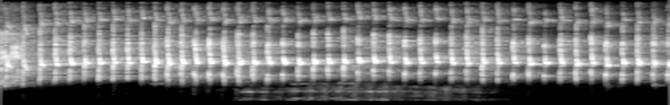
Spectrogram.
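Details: Fighter lovebird in captivity giving the long ngekek chatter used to set other lovebirds off singing: a rapid, steady high-pitched trill of repeated pulses lasting the whole stretch.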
